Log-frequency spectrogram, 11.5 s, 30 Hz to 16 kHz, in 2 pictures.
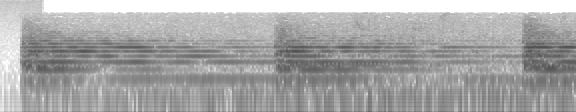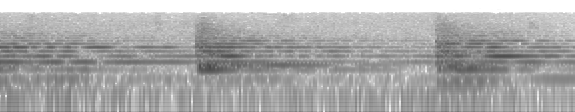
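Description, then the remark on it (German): The Freedom Bell in Berlin, the city's largest bell in secular use, tolls five slow, evenly spaced strikes, each blooming into a deep, rich hum that lingers into the next. It rings loud and resonant, with no voices. “Immer sonntags, 11.59 Uhr, ist die Glocke zusammen mit dem Freiheitsgelöbnis im Deutschlandfunk Kultur zu hören.”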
